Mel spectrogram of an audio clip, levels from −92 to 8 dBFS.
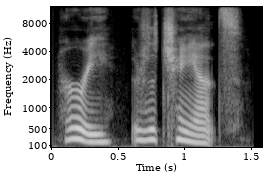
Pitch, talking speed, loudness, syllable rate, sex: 205 Hz, 150 wpm, -16 LUFS, 6.0 syllables/s, female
